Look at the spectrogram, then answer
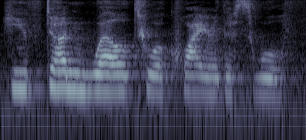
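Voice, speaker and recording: An actress voices an earnest boy lord in a video game. The delivery is composed and courtly, with quiet resolve. Faint noise sits behind the voice. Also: fairly high pitch, fairly even intonation, a little slow, natural voice. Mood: thoughtful, resolute. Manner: formal, thoughtful, composed. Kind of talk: video game cutscene acting.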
